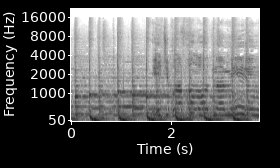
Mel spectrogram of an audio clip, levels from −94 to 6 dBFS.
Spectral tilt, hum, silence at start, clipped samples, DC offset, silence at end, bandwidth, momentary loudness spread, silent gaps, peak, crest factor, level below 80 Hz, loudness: -7 dB/octave; none; 0 s; under 0.1%; under 0.1%; 0 s; 15.5 kHz; 4 LU; none; -4 dBFS; 12 dB; -20 dBFS; -18 LUFS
